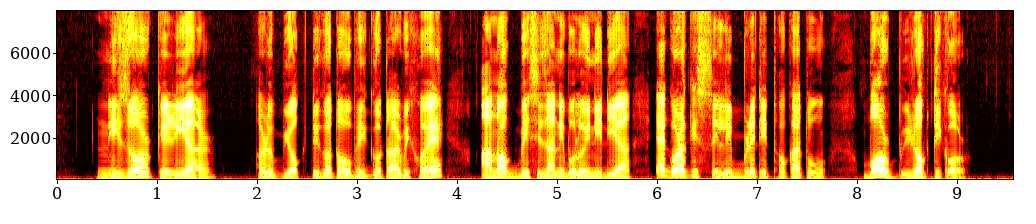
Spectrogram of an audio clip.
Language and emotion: Assamese, angry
